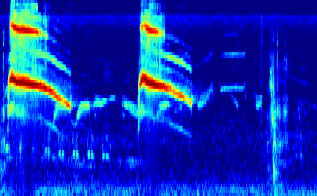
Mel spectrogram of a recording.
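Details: Female Mi used to lure and excite birds: two strong falling whistles about a second apart, with faint twitters after.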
